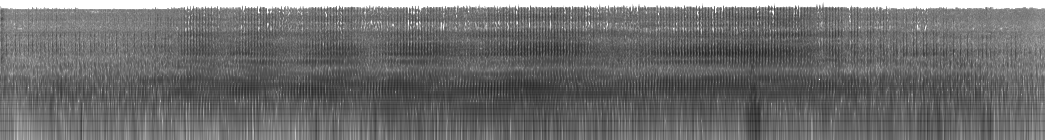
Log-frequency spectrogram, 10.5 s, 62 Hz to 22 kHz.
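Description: Small 555 DC motor of a homemade mini lathe, driven through a PWM speed controller, whining as it spins a stack of EVA foam discs. Its speed is turned up over the first few seconds and back down near the end, with one brief knock in between.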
